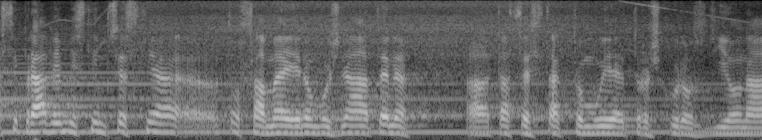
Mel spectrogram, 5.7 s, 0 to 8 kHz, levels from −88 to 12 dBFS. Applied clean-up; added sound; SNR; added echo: none; Drill + Wind instrument, woodwind instrument; 11 dB; none.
